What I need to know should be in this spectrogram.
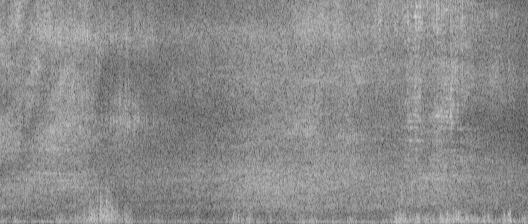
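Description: Traffic rumbles steadily on a busy road.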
